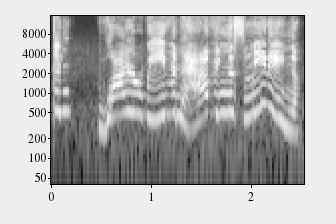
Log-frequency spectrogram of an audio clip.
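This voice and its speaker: Squeaky, excitable little companion. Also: female voice, normal speed, faint music behind, exaggerated voice. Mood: impatient. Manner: impatient, eager, squeaky.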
